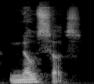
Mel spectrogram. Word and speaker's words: Knossos: So it's Knossos and the stress goes on the last syllable.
